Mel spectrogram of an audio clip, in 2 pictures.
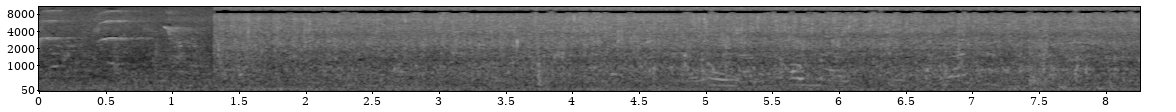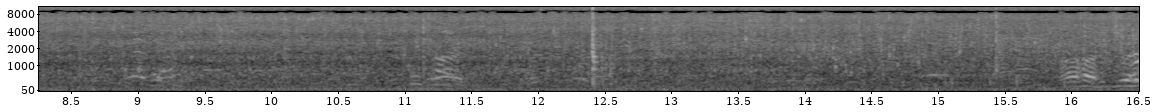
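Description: Water running and splashing from the open pipe spouts of a children's water play table, an even rushing trickle that starts abruptly about a second in, with children's voices faint in the background.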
